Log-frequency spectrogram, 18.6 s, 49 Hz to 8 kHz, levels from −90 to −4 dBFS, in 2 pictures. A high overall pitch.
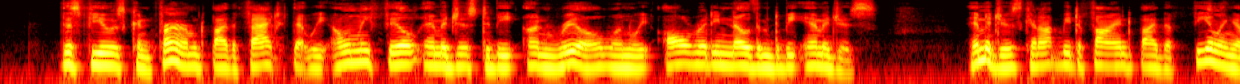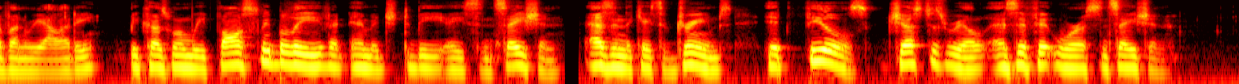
No: medium, 140 Hz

